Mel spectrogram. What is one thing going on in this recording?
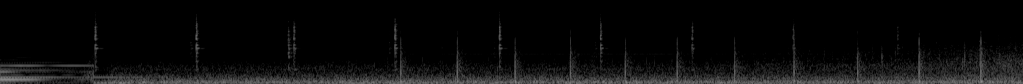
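A wall clock ticks steadily.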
